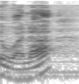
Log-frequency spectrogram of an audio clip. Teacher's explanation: لام الف زبر لا الف مدہ ہے، لام کو ایک برابر لمبا کریں گے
